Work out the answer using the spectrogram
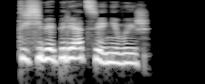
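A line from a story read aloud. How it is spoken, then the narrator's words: Hasty scoff. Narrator (Russian): Слишком поспешно хмыкнула я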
